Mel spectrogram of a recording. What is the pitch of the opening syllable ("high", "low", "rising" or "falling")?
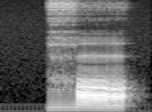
low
